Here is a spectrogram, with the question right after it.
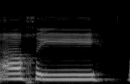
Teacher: ہا کی آواز آئے گی، ٹھیک ہے، لیکن اس کو کھینچنے کے بعد ہی آئے گی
